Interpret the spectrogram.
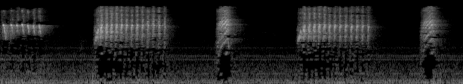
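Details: Cucak kinoy song used for tutoring cage birds and luring wild ones: long high buzzy pulsed rattles alternate with short sharp rising notes, repeated about every second, over a low hum.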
